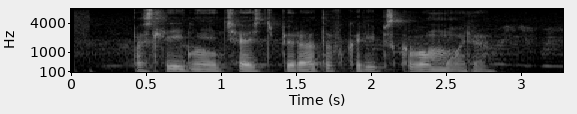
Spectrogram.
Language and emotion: Russian, neutral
